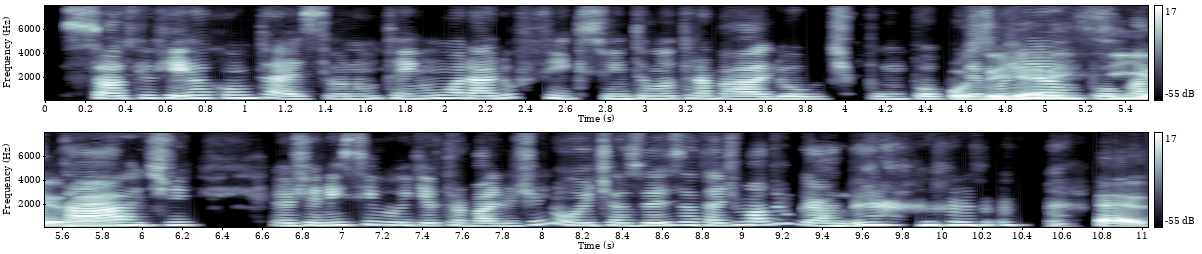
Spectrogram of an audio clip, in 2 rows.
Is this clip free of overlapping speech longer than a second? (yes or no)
no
